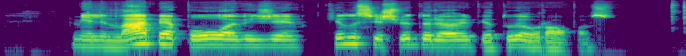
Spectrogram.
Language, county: Lithuanian, Vilnius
